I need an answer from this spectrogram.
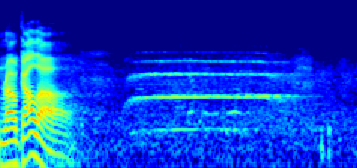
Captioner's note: audience cheers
